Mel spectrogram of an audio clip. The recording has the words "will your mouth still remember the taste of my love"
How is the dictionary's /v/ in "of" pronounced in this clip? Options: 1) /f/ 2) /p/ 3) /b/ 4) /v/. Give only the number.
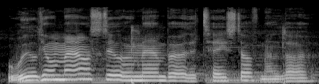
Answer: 4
